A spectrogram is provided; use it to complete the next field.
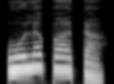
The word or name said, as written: ಓಲಪಾತ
